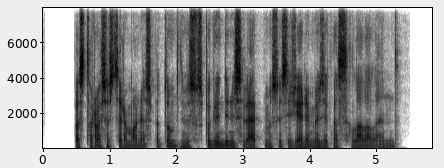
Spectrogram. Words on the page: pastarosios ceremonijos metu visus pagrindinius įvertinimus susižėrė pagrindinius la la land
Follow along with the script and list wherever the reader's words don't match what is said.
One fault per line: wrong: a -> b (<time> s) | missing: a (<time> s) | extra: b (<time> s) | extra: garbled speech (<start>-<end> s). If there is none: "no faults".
wrong: pagrindinius -> miuziklas (4.1 s)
